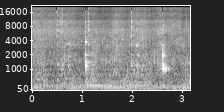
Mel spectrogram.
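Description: Urad dal and chana dal roasting in a pan over a low flame, a soft steady dry crackle with a few brief scraping stirs, quiet and close with no voices.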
